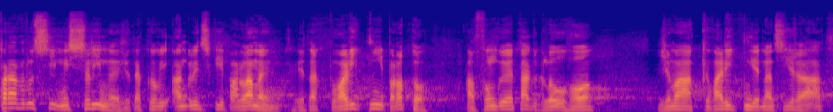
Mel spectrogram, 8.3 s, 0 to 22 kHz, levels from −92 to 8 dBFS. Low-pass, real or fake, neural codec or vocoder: 14.4 kHz; fake; codec, 44.1 kHz, 3.4 kbps, Pupu-Codec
